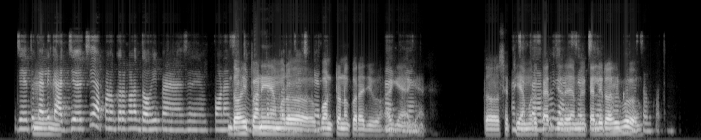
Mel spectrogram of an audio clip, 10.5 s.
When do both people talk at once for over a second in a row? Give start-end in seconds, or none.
7.7-9.6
